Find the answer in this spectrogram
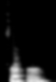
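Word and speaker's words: Schrefer: Shreffer.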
